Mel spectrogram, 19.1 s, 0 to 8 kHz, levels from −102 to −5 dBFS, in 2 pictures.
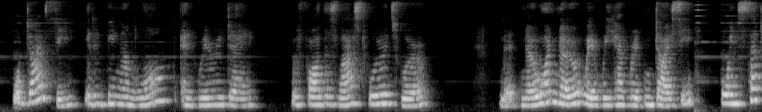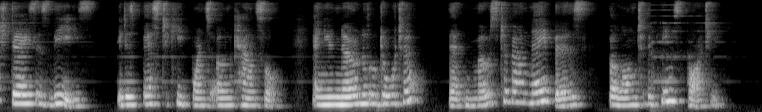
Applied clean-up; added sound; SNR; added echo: neural mask model DeepFilterNet 3.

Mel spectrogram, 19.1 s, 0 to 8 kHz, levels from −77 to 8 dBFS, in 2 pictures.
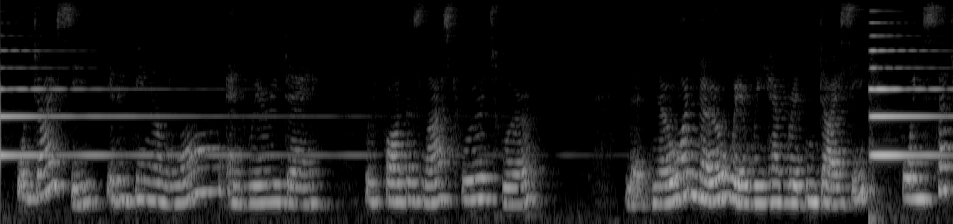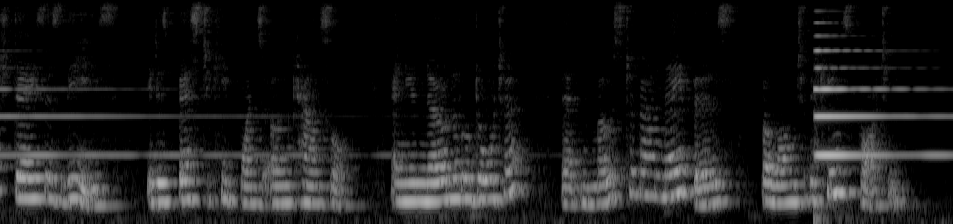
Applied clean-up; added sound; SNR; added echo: none; Piano; 2 dB; reverberation time 0.8 s.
